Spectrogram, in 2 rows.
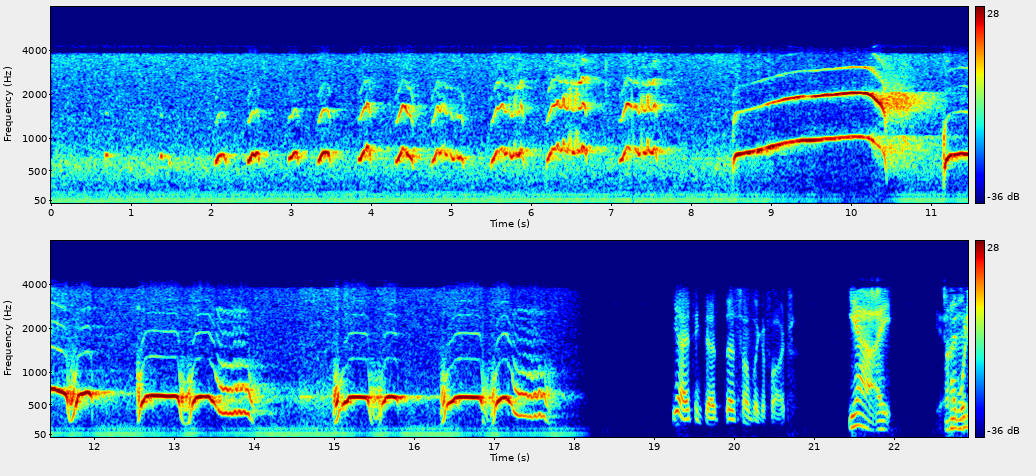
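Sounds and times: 
fox call: 0.6 - 7.9, 8.5 - 14.3, 15.0 - 18.0
speech: 19.9 - 20.8, 21.4 - 22.0, 22.6 - 22.9.

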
